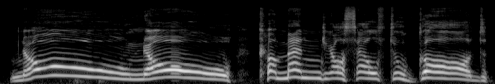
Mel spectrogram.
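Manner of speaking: loud, slow and final; merciless refusal. Acted. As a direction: refuse her with cruelty. Bluebeard refuses mercy.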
